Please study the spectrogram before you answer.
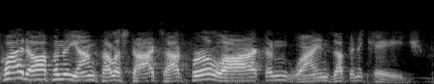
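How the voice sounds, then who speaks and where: An actor playing a prickly, folksy old judge in a 1940s radio comedy. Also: male voice, high voice, expressive, normal speed, some chatter behind. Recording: dull 1940s radio recording.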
